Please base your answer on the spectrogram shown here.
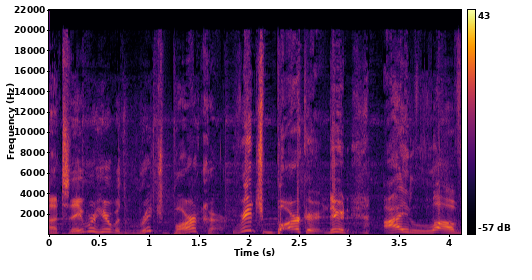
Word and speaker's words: Barker: Barker. Don't pronounce the R's.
